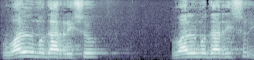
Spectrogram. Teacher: Wal mudarrisu, you did not pronounce Hamza. Okay? Because it's Hamzatul Wasal.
